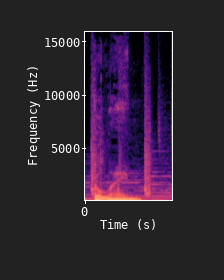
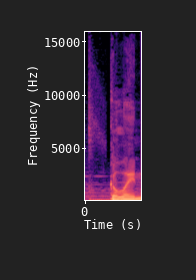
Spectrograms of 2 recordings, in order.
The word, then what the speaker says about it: Ghislaine: I'm going to call her Ghislaine. Ghislaine Maxwell. Silent S.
